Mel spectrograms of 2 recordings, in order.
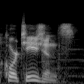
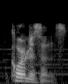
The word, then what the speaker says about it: courtesans: they're basically they're upscale courtesians that's kind of what they are yep courtesans sorry I I pronounce it that way because that's the way I first read it when I saw it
